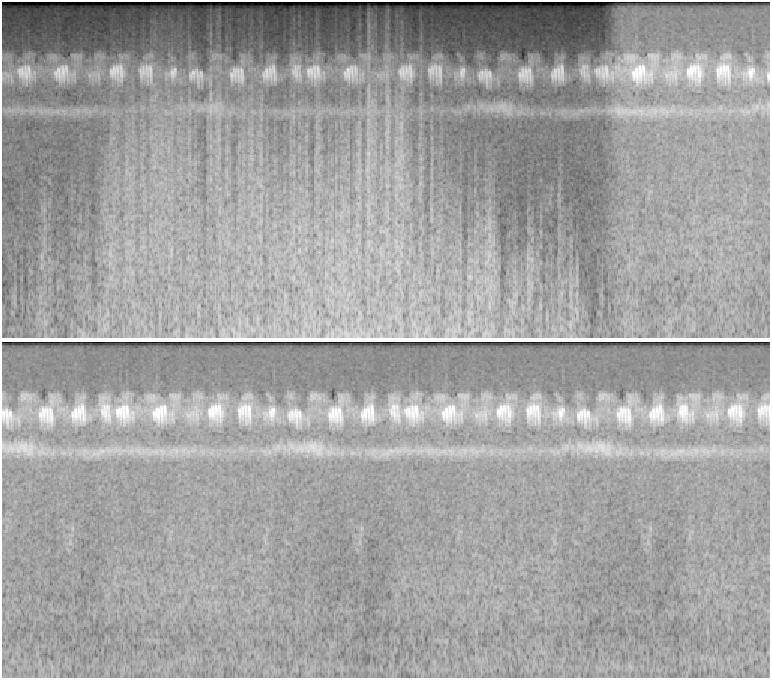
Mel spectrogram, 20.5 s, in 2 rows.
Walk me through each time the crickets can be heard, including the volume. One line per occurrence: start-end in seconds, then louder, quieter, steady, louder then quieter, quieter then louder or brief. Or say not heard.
0.0-20.4 louder.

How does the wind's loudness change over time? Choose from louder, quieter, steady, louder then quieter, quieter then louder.
quieter.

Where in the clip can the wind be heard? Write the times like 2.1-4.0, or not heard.
0.0-20.4.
